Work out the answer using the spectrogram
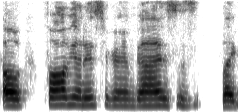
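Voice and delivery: mock high, teary, crying voice. Retelling a last video made while sad: imitating own past crying. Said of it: "My last video was me fucking crying".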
